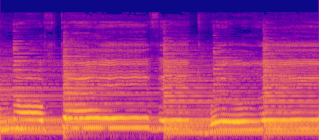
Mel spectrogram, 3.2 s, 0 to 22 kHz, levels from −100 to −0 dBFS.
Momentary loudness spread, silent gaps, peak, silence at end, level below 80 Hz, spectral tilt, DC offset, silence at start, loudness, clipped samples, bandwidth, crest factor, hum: 4 LU; none; -4 dBFS; 0 s; -54 dBFS; -5.5 dB/octave; under 0.1%; 0 s; -18 LUFS; under 0.1%; 14.5 kHz; 12 dB; none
